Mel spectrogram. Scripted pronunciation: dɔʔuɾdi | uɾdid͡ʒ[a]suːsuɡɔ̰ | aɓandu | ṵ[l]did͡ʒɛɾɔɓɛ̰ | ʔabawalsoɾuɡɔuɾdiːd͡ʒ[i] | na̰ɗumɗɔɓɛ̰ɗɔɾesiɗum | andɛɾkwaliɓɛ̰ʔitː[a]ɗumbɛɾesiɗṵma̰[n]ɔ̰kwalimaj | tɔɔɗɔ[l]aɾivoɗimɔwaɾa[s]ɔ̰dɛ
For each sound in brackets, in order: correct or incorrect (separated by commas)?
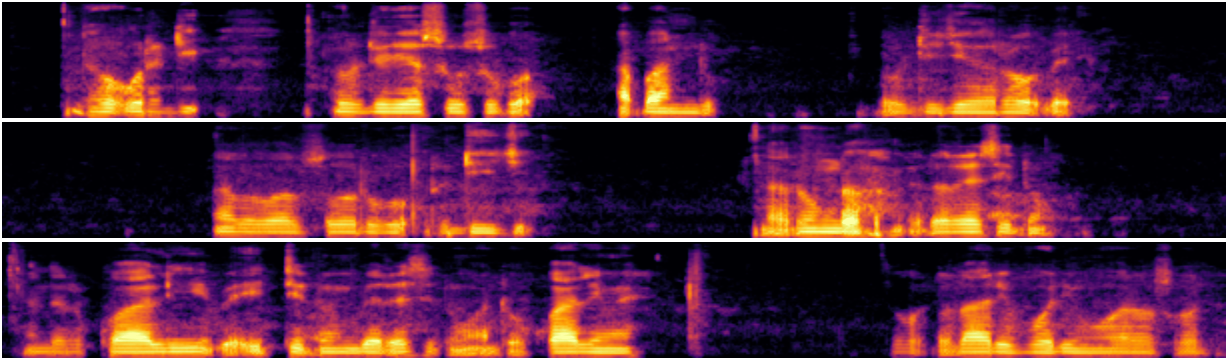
incorrect, incorrect, correct, incorrect, incorrect, correct, correct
